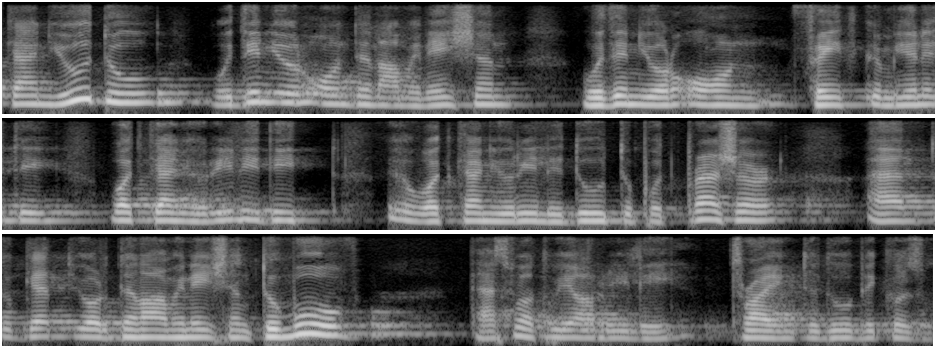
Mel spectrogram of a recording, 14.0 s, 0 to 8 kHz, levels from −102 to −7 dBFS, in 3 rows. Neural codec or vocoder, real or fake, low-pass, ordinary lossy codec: codec, 16 kHz, 6 kbps, DAC; fake; 7.2 kHz; Opus, 64 kbps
